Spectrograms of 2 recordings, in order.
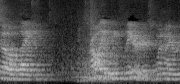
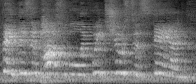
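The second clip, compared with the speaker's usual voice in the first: spoken-word poem, building from measured to loud and fervent; slam poetry recitation; 9 semitones higher, 9 dB louder than usual. Acted. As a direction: perform it like a slam poet rising to a passionate climax. Performs her slam poem.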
